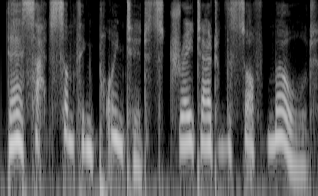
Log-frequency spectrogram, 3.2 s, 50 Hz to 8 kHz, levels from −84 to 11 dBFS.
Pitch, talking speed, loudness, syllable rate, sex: 175 Hz, 190 wpm, -19 LUFS, 4.7 syllables/s, male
